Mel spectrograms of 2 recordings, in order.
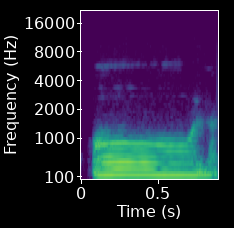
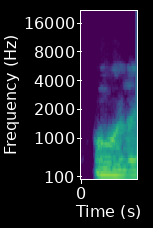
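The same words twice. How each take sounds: First: The word is drawn out slowly. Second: The word is said at a normal pace.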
